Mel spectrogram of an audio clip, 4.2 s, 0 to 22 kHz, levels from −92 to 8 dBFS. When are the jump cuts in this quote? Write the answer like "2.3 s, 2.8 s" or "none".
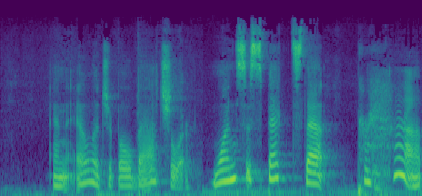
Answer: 2.0 s

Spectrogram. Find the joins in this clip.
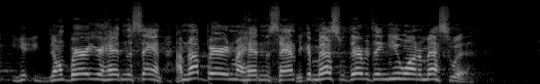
2.9 s

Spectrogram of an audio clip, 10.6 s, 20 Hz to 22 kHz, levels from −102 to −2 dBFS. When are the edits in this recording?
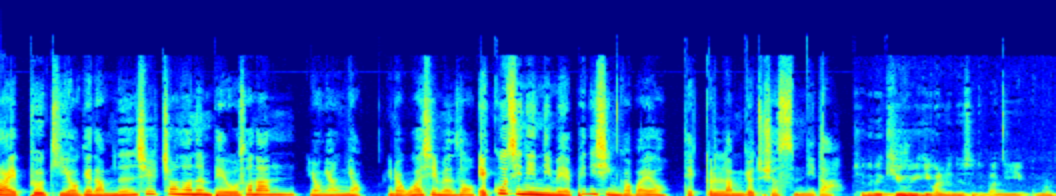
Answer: none

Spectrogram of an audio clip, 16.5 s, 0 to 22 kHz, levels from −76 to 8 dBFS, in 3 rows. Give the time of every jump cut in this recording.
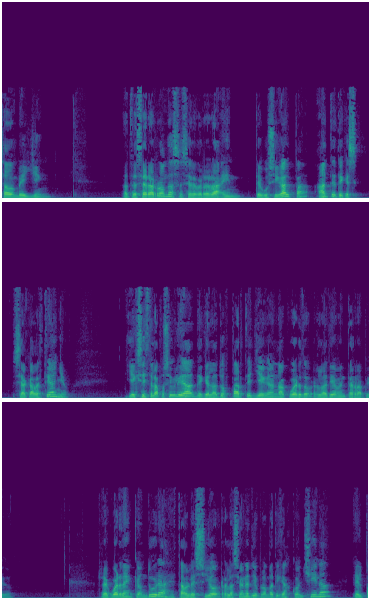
none

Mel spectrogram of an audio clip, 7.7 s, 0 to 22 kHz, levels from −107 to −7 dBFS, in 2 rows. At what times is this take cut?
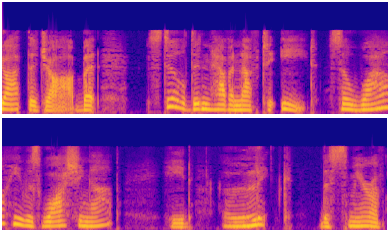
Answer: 3.2 s

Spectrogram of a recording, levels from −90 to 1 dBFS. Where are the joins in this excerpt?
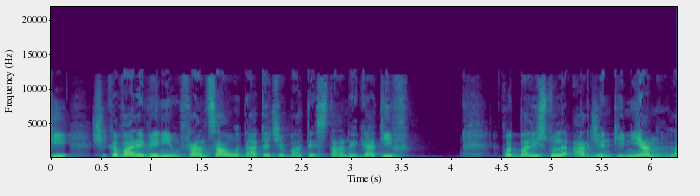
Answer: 4.4 s

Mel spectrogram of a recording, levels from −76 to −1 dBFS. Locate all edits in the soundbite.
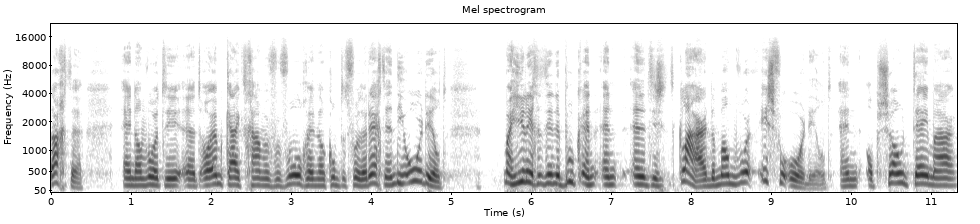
none

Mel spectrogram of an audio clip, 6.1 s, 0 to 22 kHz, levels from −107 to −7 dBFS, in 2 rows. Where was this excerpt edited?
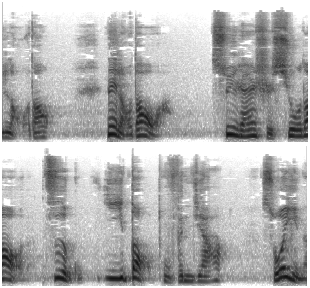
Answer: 3.5 s

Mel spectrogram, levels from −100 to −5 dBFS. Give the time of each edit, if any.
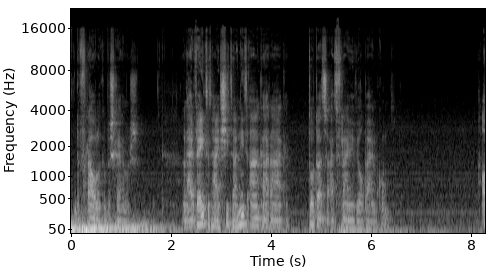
none

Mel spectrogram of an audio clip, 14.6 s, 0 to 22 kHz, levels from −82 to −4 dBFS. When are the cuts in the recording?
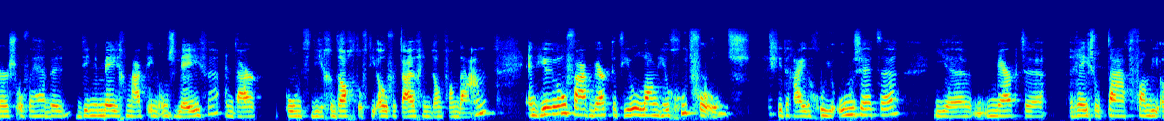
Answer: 9.6 s

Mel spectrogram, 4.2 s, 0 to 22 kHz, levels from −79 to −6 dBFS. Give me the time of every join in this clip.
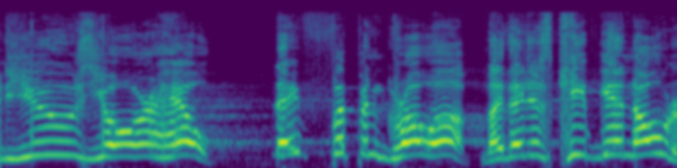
1.7 s

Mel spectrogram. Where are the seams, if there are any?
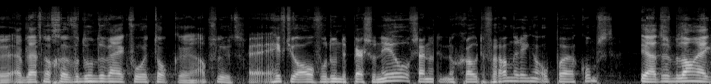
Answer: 2.5 s, 4.3 s

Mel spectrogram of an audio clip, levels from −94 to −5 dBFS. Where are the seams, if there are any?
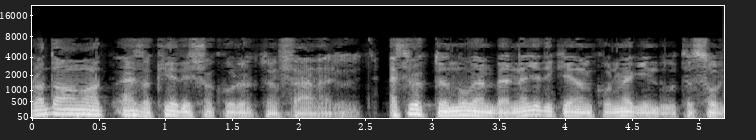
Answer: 2.6 s

